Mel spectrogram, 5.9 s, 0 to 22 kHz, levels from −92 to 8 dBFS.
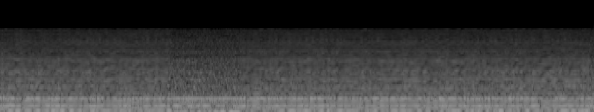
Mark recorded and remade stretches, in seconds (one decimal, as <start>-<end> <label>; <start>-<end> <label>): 0.0-1.7 remade; 1.7-2.4 recorded; 2.4-5.9 remade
